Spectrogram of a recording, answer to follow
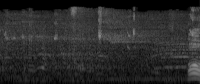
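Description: Basketball bouncing on a hardwood court, a few faint sharp bounces during live play.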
